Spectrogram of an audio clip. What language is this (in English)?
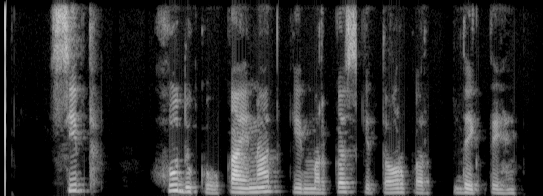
Urdu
